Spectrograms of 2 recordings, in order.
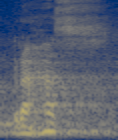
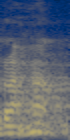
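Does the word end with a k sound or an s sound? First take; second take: s sound; k sound. First: The word ends with an s sound. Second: The word ends with a k sound. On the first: This is the reading that follows the spelling. "Kalau baca betul rahas" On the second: This is how the word is actually said. "tapi kaedah taklah baca rahas, baca rahak"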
